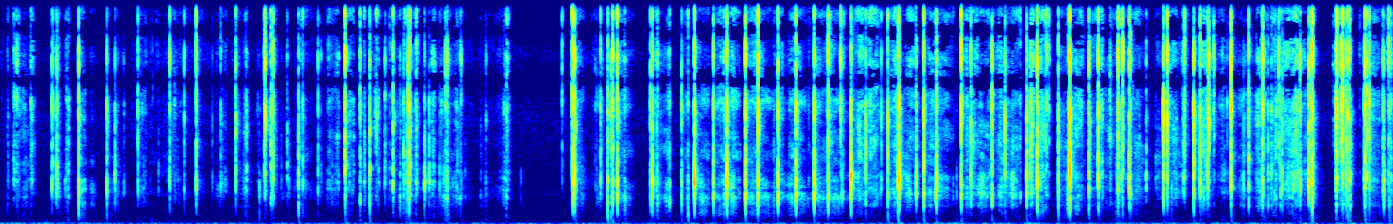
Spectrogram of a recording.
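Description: Long acrylic nails tap and scratch a tiny white Dove-branded cardboard bar-soap box, a small and likely hollow Mini Brands toy held in the hand. Rapid, crisp clicks and dry scratching come through bright and thin, with almost no low end. There is a brief lull around five seconds before the tapping resumes more sharply.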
